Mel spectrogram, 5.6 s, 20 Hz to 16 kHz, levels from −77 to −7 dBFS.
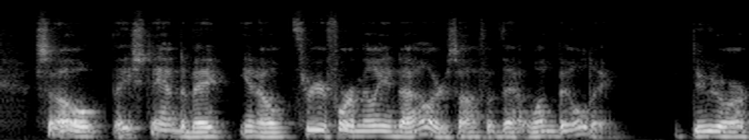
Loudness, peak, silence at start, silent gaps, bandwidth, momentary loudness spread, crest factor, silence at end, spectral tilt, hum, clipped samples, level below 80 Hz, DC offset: -25 LUFS; -8 dBFS; 0.3 s; none; 10.5 kHz; 8 LU; 18 dB; 0 s; -7 dB/octave; none; under 0.1%; -64 dBFS; under 0.1%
